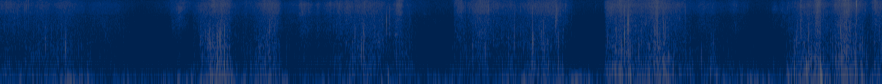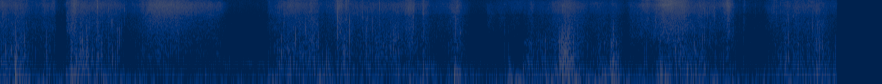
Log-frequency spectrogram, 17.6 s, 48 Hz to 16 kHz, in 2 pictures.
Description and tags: Bed Sheets Rustling
A goose-feather duvet and sheets moving around. Recorded with a Zoom H6 and na XY capsule.
Bed-sheets, field-recording, Movement, OWI, Rustling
